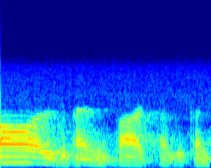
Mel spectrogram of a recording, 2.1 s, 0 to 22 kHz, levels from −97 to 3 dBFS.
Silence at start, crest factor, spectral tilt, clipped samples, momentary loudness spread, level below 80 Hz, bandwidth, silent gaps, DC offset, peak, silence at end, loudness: 0 s; 16 dB; -10.5 dB/octave; under 0.1%; 15 LU; -74 dBFS; 4.7 kHz; none; under 0.1%; -12 dBFS; 0 s; -31 LUFS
